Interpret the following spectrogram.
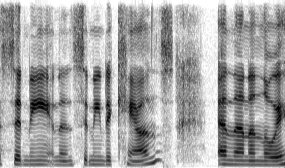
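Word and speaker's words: Cairns: Brisbane and then cats it's squir though CU it's spelled k a i r NS but it's cans they're like we're just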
